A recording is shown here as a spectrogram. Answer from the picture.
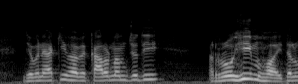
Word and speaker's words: রহিম: রয়ের একটি কায়দা হচ্ছে যে রয়ের পূর্বে যদি জাবার অথবা পেশ থাকে তাহলে রকে মোটা করে উচ্চারণ করতে হয়।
